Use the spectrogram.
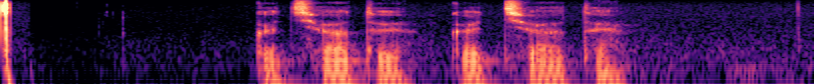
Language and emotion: Russian, neutral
